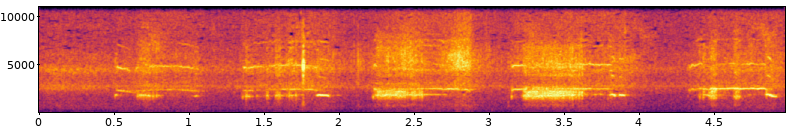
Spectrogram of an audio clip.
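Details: Young cockatiels, chicks of a kept pair, giving harsh buzzy rasping bursts in short groups about once a second, with brief quiet gaps between them and thin whistled notes mixed in.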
